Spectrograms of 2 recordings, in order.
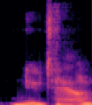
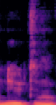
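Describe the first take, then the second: First: The second syllable is a full 'town'. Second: The second syllable is a reduced 'ton'. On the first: The speaker calls it right. "or Newtown" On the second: The speaker calls it wrong. "I keep saying things wrong"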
